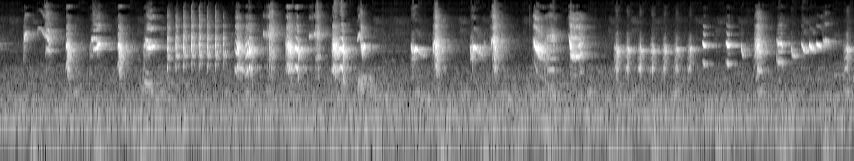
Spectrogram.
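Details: Long-tailed shrike pouring out a lively varied song of sharp chirps, rapid trills and clear whistled notes, delivered in fast irregular bursts without pause.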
